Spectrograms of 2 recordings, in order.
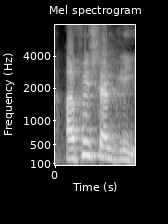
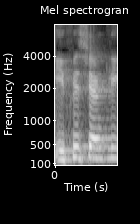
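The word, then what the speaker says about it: efficiently: एफिशिएंटली, भले ही इफिशिएंटली के लोग पढ़ देते, उच्चारण एफिशिएंटली, एफिशिएंटली का मतलब कुशलता पूर्वक, है ना, बहुत ही दक्षता पूर्वक उसे हम एफिशिएंटली कहा जाता है।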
